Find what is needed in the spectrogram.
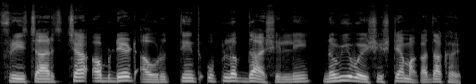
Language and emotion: Goan Konkani, neutral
